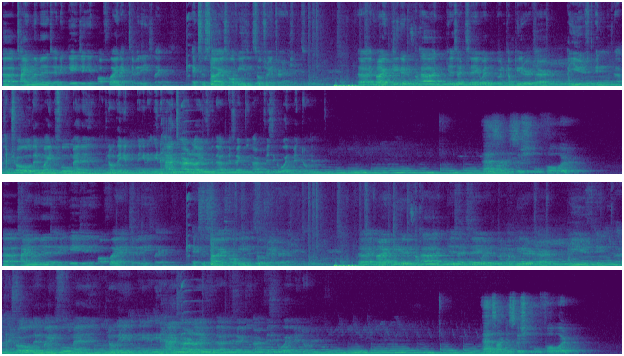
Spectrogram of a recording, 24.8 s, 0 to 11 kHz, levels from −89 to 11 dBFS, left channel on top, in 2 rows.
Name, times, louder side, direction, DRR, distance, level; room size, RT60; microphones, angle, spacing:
voice 1, 0.0-3.2 3.8-6.1 7.1-10.9 11.3-18.7, left 1 dB, 80° left, 0 dB, 3.0 m, -30 dB
sound 1, 2.2-17.7, equal, 5° right, 0.4 m, -32 dB
sound 2, 7.8-22.5, right 1 dB, 65° right, 1.3 m, -31 dB
voice 2, 22.0-23.7, right 1 dB, 85° right, -2 dB, 3.8 m, -31 dB
21.0 x 7.9 x 4.7 m, 1.2 s
head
